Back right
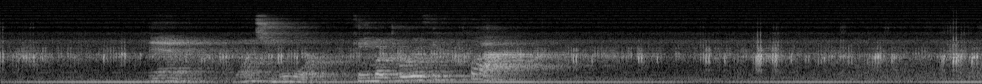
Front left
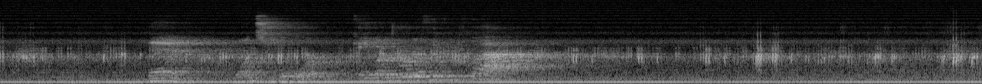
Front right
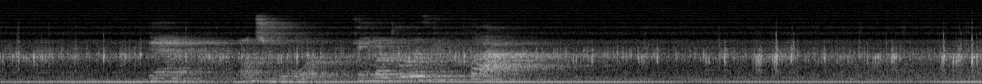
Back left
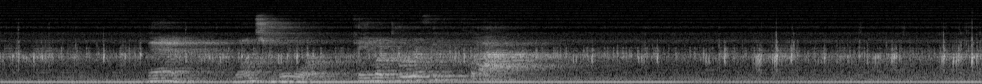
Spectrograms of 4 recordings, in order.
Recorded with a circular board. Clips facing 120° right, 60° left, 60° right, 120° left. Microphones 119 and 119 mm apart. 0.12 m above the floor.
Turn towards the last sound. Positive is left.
turn(degrees=-140)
